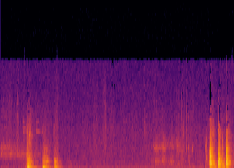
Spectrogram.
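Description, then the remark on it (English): Someone knocks at a door: three firm raps, a few seconds of quiet with a low hum, then four quicker knocks, fairly loud, with no one speaking. “There's a door. Someone there.”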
